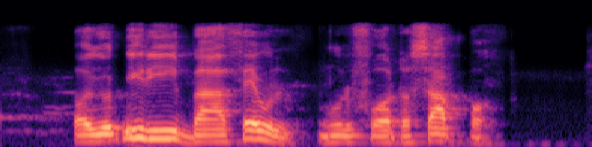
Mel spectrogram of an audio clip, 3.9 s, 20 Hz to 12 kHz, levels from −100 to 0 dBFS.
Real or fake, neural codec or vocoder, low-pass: fake; codec, 16 kHz, 4 kbps, X-Codec, HuBERT features, trained on balanced general audio; 7.2 kHz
